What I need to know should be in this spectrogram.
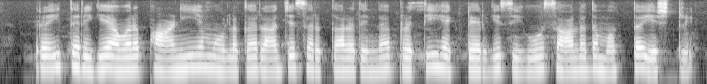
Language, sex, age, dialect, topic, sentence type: Kannada, female, 18-24, Dharwad Kannada, agriculture, question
